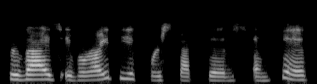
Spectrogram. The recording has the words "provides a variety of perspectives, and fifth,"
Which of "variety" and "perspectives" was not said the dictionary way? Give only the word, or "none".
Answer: none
